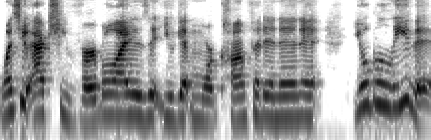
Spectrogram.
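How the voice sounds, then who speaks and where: Her voice sits at medium pitch with a bright, sharp tone. The woman's intonation is lively. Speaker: career services staff. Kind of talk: casual chat. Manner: fast.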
